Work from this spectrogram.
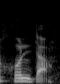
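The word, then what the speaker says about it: junta: by the military ha this J is pronounced H remember this ha okay we found a dance the jarandi dance ha folk dance. So this is honta here and u so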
